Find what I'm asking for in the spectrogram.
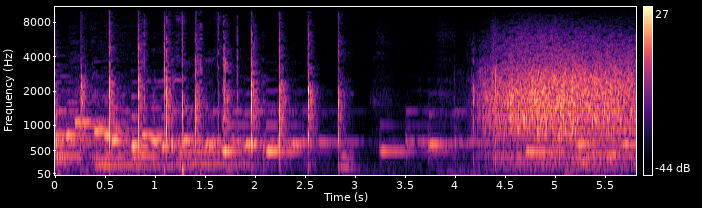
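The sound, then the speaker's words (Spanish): Applause follows piano playing: about four seconds of struck piano notes and chords die away, then a steady, dense burst of clapping fills the last second and a half. “Un aplauso para Corsi.”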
